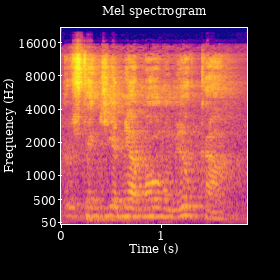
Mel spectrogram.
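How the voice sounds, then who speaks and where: A man, a pastor, giving an emotional testimony sermon, moving between hushed and loud. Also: on the high side, steady tone, fast talker. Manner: impassioned, swinging from hushed to loud. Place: church. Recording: echoey church hall from far off, music behind.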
